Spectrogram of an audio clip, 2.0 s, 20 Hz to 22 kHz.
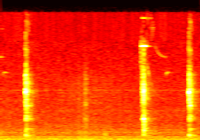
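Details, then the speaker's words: Makvision 3129 27/29" NOS arcade monitor, completely dead out of the box: sharp irregular relay clicks about a second apart as a bad solder joint makes contact; the circuit comes alive and tries to energize the horizontal output transistor, about 70 V at it. "it's ticking listen there's a relay there's a relay clicking now it's alive hear it we got a bad solder joint but now it's clicking and it's trying to energize our hot"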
